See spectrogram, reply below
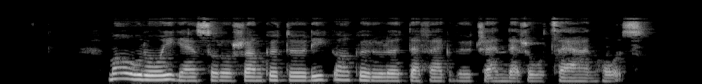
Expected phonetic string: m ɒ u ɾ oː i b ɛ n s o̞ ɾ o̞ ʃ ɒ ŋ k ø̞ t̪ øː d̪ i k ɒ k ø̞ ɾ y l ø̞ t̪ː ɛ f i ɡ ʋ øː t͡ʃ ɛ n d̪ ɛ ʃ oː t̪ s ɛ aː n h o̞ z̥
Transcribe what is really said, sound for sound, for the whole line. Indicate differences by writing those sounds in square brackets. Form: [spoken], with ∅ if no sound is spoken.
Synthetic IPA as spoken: m ɒ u ɾ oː i [ɡ] ɛ n s o̞ ɾ o̞ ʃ ɒ ŋ k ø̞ t̪ øː d̪ i k ɒ k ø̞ ɾ y l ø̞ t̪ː ɛ f [ɛ] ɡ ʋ øː t͡ʃ ɛ n d̪ ɛ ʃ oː t̪ s ɛ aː n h o̞ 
